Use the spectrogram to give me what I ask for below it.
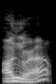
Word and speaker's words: UNRWA: uh the headquarters of unra or as how we pronounce unrwa the UN relief and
